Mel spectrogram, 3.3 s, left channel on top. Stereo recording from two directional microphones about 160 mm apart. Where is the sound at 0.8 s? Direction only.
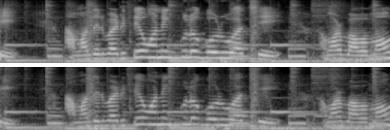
20° left (ahead or behind).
